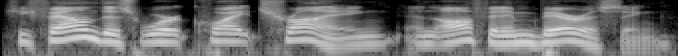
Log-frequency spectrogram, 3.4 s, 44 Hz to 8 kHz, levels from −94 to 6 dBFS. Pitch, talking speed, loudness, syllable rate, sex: 165 Hz, 160 wpm, -17 LUFS, 4.3 syllables/s, male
